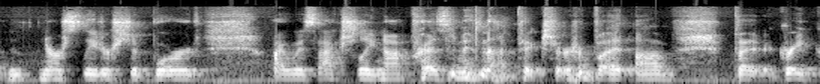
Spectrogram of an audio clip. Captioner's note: laughs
